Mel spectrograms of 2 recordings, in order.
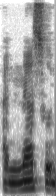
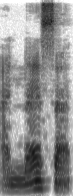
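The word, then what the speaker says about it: النَّاسُ: Jadi kita membaca annasu sebagai annasu dengan dommah. Bukan annasa atau annasi karena bertindak sebagai fa'il.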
